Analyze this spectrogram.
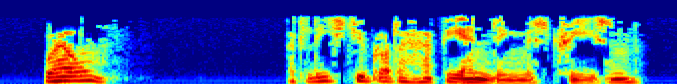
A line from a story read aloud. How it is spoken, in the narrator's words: Tiffany whispered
